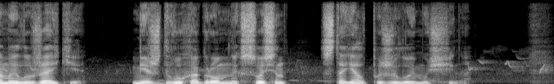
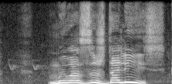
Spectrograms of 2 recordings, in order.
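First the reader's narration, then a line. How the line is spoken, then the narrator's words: Shouting. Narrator (Russian): крикнула она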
